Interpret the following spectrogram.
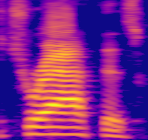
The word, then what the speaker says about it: Drathus: I think I'm pretty sure he said it's Drathus cuz it cuz he said it rhymes with Wrath.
